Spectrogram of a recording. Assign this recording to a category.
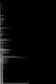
Sound effects > Objects / House appliances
